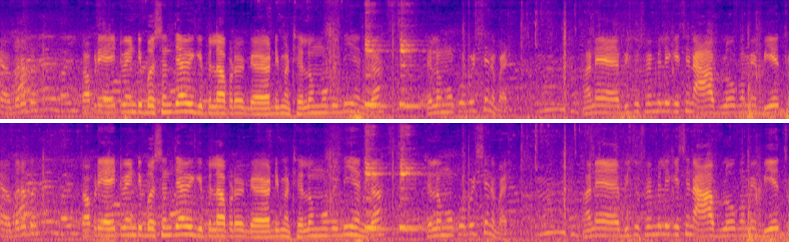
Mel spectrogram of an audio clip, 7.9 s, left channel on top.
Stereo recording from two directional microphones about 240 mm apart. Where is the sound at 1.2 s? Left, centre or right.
Centre.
